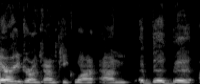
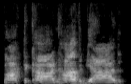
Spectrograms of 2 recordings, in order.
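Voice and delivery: put-on Boston accent, a little louder; 5 dB louder than usual. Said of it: "I low-key don't hate Boston accents".

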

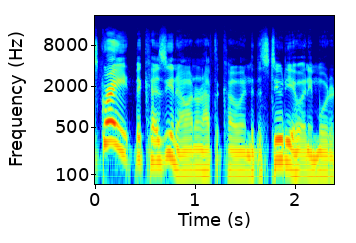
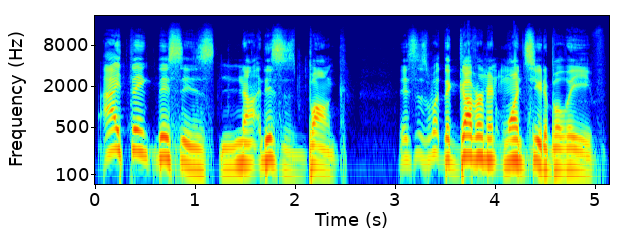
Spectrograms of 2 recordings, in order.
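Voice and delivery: louder, higher outraged truther rant; conspiracy rant; 5 semitones higher, 6 dB louder than usual. Acted.

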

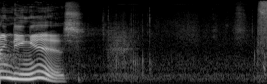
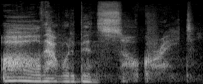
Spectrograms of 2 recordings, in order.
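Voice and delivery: breathless whisper, much softer; 7 semitones lower, 5 dB quieter than usual. Real, not acted. Preacher wishing he were in the boat, hushed whisper. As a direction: lean in and whisper your wish.

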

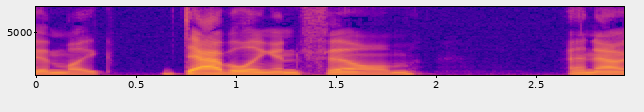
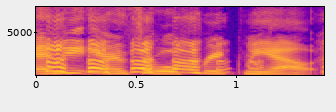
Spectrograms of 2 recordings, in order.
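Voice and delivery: loud exclamation stressing any; mock freak-out; 4 semitones higher, 9 dB louder than usual. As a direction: play up the panic on any. Comic freak-out, then repeated calmly.

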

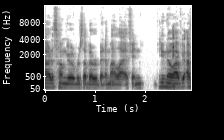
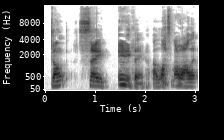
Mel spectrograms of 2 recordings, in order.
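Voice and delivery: barking at wife; 3 semitones higher, 5 dB louder than usual. Retold or imitated. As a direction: snap it out at your wife over the phone. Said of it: "barked at her".

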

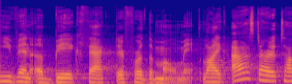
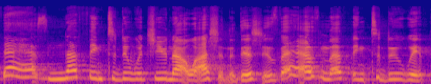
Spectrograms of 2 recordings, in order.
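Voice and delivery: surprised; 6 semitones higher than usual. Retold or imitated. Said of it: "I was like".

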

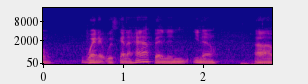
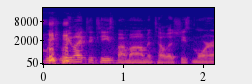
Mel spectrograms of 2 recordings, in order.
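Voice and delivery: normal talking voice

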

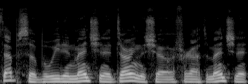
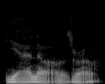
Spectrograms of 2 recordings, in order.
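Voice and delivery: sheepish admission; 7 semitones lower, 10 dB quieter than usual. Retold or imitated. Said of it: "I'm like".

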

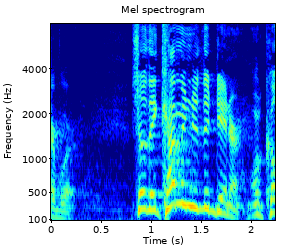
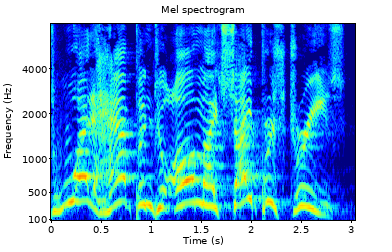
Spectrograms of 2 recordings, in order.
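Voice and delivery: high, slow dismayed cry; the king finding his garden ruined; outraged king; 7 semitones higher, slower than usual. Retold or imitated. King finds garden destroyed.

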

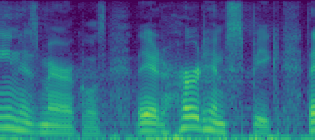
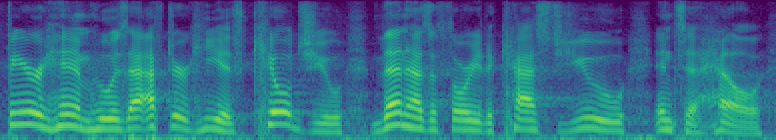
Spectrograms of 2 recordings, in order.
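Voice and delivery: raised, insistent preaching; pointed; 4 semitones higher, 4 dB louder than usual. Acted. Jesus warning who can cast into hell, pointed and urgent. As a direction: press each phrase home pointedly. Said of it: "I love how pointed he is".

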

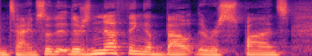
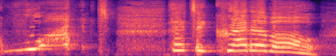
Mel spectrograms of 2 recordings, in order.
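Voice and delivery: shrieked much higher, louder, laughing; hammed-up astonished disciples; amazed disciples; 7 dB louder, slower than usual. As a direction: gasp it out in disbelief.

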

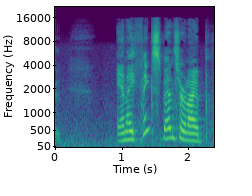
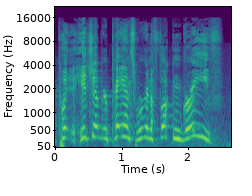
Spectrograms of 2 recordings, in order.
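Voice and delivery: higher-pitched, hard-charging Southern pep talk; shit-kicking grief counselor; 6 semitones higher than usual. Pretend. Grief counselor rallying mourners, shit-kicking Southern voice. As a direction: play grief therapy as a mock tough order. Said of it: "doesn't work if you're a grief counselor".

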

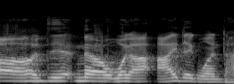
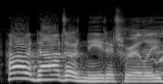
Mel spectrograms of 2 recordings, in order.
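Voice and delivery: put-on Irish accent; 3 semitones higher than usual. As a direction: decline in a hammed-up Irish lilt. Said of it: "my Irish accent isn't".

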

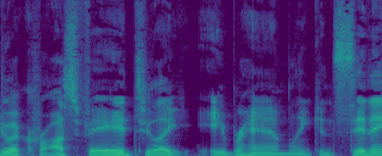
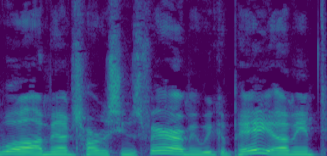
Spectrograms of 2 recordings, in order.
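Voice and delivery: mock folksy settler; 6 semitones higher than usual. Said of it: "And they're like".

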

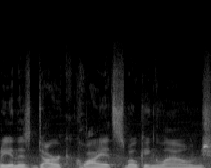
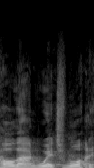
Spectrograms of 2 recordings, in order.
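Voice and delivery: loud, high and urgent; 5 semitones higher, 7 dB louder, much slower than usual. Retold or imitated. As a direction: hold on, which one, pressing hard. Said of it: "I was like".

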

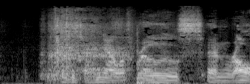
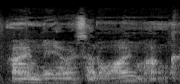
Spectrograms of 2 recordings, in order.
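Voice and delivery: Batman voice; 7 semitones lower, 4 dB quieter than usual. Pretend. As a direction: lower superhero growl. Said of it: "I'm Batman".

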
